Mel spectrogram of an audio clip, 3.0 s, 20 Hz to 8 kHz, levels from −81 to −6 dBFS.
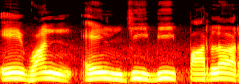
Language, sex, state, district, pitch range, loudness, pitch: Hindi, male, Bihar, East Champaran, 140-160 Hz, -12 LUFS, 150 Hz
